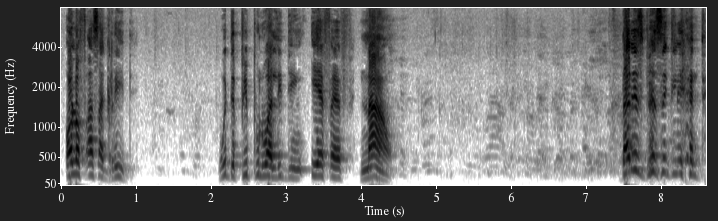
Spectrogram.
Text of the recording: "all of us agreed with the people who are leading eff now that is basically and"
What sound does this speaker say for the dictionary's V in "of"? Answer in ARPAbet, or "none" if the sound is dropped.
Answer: F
